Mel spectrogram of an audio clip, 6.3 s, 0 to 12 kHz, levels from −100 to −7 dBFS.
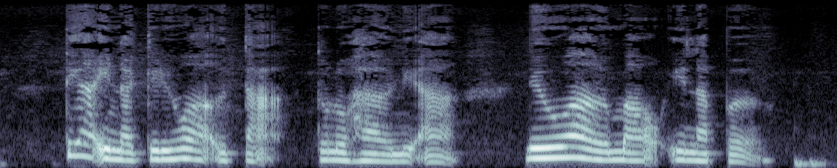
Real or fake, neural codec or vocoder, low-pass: real; none; 10.8 kHz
